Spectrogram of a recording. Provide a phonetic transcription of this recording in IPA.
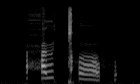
ħɯ ǀʰof

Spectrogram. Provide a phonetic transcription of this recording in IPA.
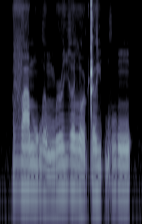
va˧m wə˨˩˨m ɹi˧ə̯lo˨˩˨ʈə˧jɓu˧ŋ

